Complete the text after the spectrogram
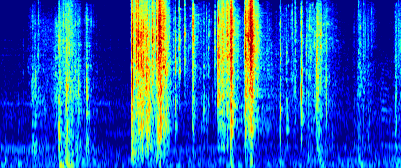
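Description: A gun's metal parts clack and rattle as it is handled.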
